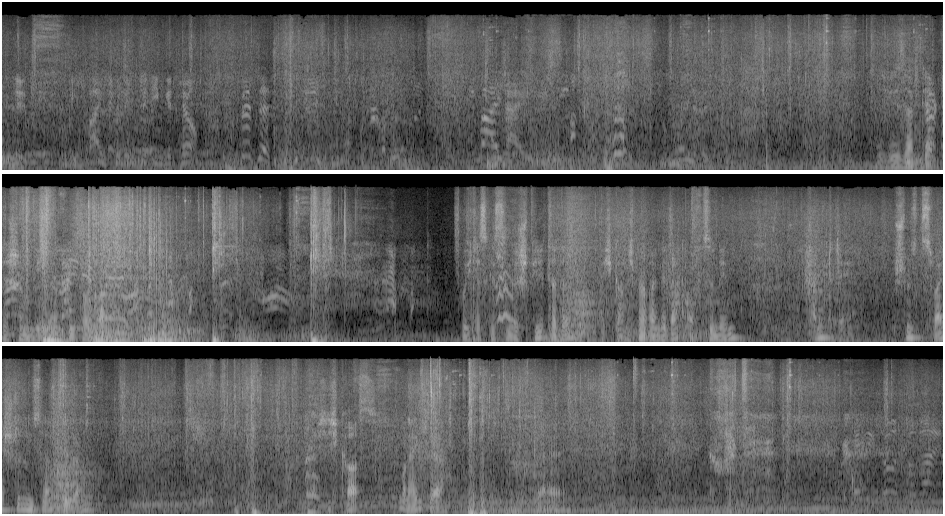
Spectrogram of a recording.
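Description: Water splashes as someone wades through it.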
